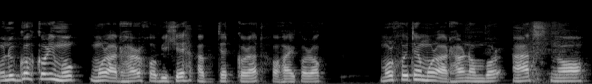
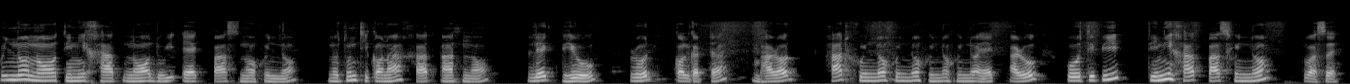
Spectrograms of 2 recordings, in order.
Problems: background sounds at intervals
